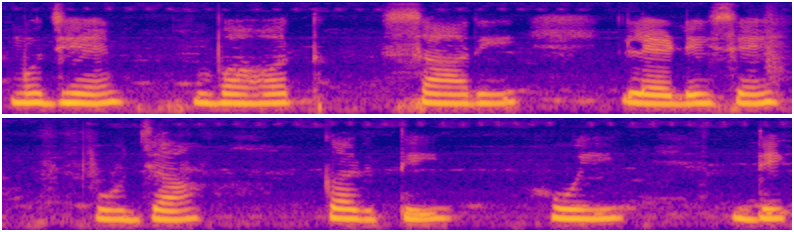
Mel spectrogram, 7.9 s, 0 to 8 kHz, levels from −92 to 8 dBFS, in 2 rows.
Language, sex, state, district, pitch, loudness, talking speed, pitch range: Hindi, female, Madhya Pradesh, Dhar, 205 Hz, -14 LUFS, 60 wpm, 190-215 Hz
